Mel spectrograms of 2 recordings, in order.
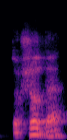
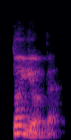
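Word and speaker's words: トヨタ: Y la compañía de autos no se llama Toyota, se llama Toyota.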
